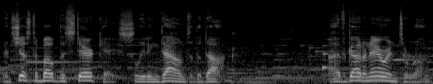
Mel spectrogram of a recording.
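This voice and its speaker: An actor playing a prosperous, nostalgic businessman in a video game, speaking in a measured, reflective way. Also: medium pitch, lively intonation, lightly acted. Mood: warm, nostalgic. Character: prosperous, nostalgic adult businessman, loyal and generous. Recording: music behind the voice.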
